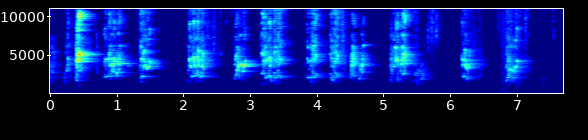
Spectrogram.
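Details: Lovebird chirping in a steady series of short, squeaky, harsh notes, many in pairs, spaced under half a second apart, with a clean silent background.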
